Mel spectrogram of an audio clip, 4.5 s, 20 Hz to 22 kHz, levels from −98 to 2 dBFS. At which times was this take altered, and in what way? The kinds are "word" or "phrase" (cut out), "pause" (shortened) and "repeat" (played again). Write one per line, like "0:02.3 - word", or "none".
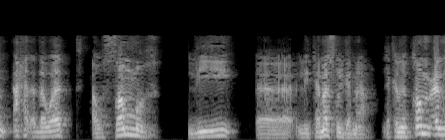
none

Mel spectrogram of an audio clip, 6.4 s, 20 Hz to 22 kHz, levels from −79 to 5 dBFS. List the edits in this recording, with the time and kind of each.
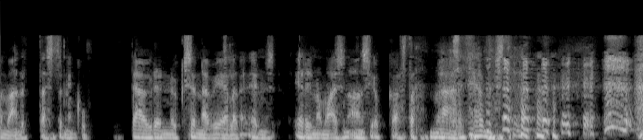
0:01.2 - pause
0:02.4 - word
0:02.9 - pause

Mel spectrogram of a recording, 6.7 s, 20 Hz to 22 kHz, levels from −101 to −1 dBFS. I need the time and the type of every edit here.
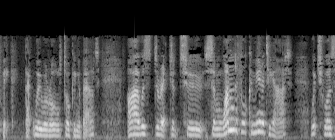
none

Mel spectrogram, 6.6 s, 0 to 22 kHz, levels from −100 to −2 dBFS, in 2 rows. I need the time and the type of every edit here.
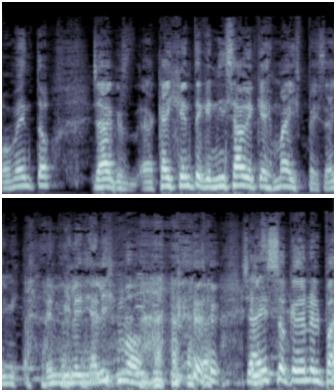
none

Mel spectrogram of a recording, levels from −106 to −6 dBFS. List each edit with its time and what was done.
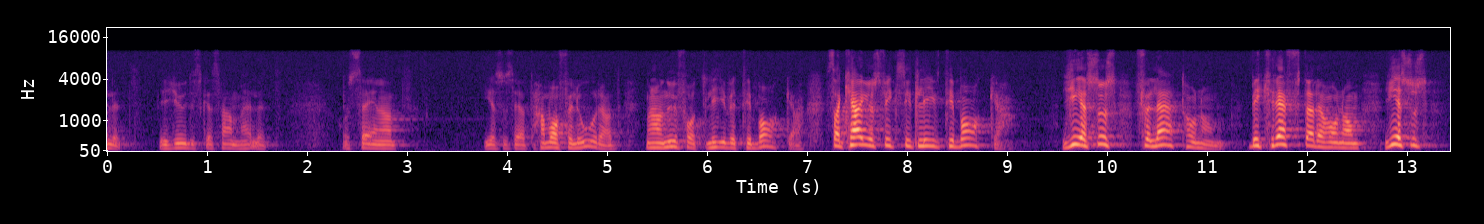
none

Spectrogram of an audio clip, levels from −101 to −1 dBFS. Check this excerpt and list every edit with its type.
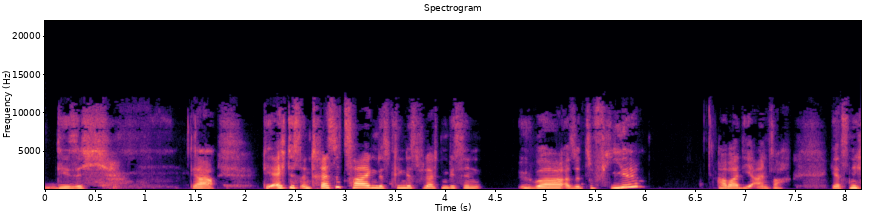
none

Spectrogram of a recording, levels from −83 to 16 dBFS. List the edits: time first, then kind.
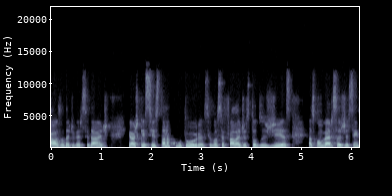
none

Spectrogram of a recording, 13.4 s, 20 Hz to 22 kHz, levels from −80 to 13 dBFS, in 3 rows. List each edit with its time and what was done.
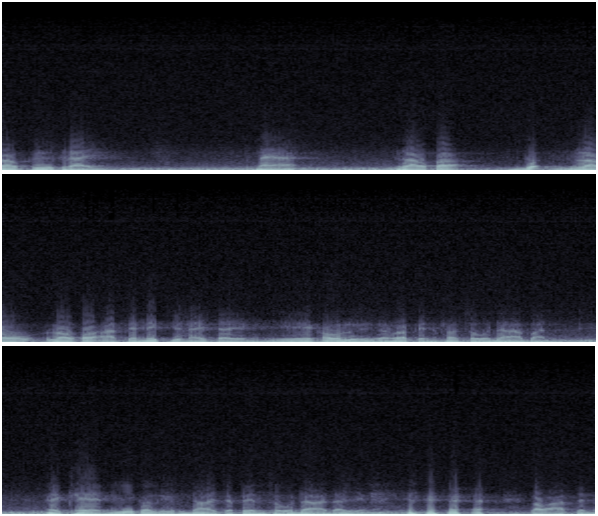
none

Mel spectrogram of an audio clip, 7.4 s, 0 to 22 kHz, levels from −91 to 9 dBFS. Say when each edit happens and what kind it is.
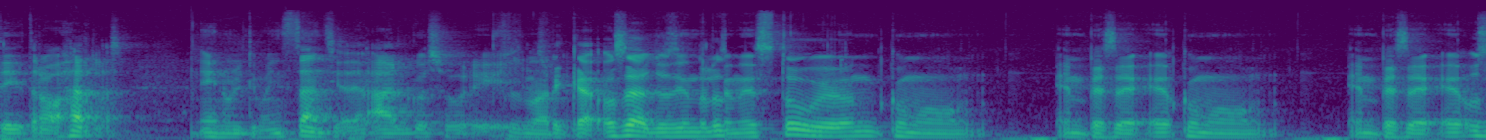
0:01.8 - word
0:03.6 - word
0:05.8 - repeat

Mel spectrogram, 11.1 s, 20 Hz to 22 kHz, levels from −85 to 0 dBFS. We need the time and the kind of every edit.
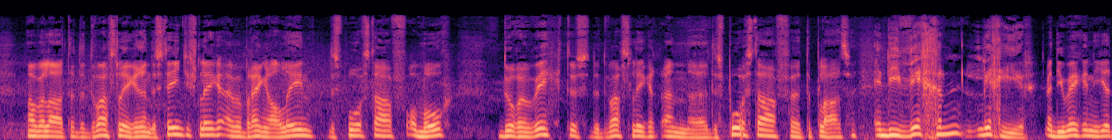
none

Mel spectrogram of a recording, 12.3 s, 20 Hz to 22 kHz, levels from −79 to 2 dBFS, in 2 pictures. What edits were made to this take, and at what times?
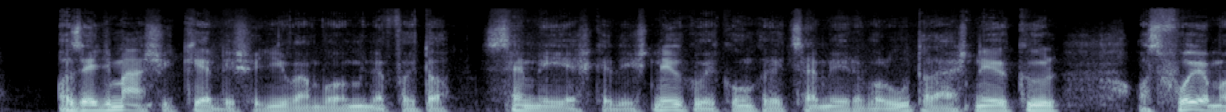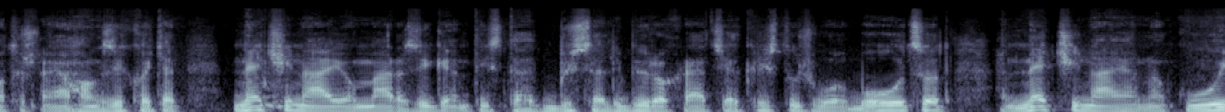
none

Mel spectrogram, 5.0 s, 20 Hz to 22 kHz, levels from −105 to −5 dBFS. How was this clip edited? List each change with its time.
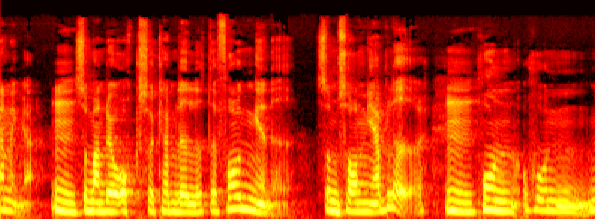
none

